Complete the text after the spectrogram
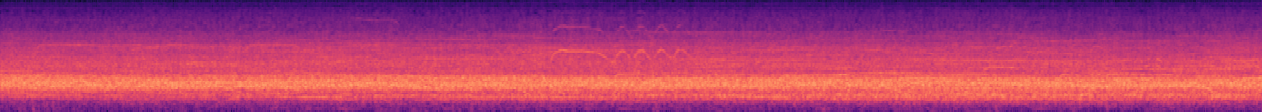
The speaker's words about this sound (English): I know the crowd's going, Cruz, but that'll get spun as Ted Cruz booed at his own rally.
